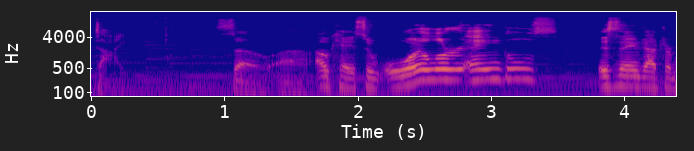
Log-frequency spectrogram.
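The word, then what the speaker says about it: Euler: you know whatever um uler Oiler because language hates us you pronounce it Oiler you literally pronounce it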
